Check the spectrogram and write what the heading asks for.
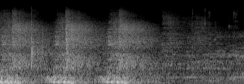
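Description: Two soft-tip darts hitting an electronic dartboard in quick succession, about half a second apart, each hit a sudden thud.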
